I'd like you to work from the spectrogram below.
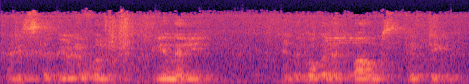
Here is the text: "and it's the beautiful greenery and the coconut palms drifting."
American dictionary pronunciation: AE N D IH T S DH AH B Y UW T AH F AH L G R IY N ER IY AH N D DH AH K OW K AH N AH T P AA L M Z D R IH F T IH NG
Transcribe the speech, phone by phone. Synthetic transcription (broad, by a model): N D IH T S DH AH B Y UW T AH F AH L G R IY N ER IY AH N D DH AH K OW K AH L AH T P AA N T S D R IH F T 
